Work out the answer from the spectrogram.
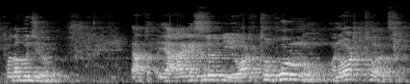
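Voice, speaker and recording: Male teacher, high voice, runs a call-and-response grammar lesson in a classroom, heard from far off in a very echoey room with steady noise. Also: moderate pace. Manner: drills students with repeated questions. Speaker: madrasa teacher.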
